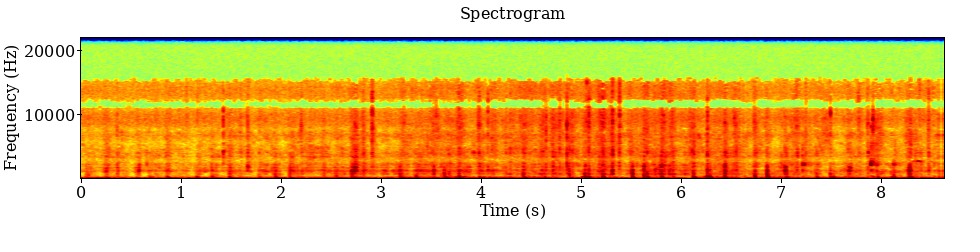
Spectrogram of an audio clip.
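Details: A seven-year-old gelded purebred Lusitano moves with slow, irregular hoof thuds, about 49 per minute, deep and muffled, with scattered sharper knocks toward the end.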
